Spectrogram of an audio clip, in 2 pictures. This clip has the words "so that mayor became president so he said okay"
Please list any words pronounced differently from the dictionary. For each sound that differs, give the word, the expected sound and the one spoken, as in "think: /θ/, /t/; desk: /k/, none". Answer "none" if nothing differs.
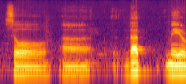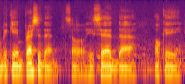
president: /z/, /s/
